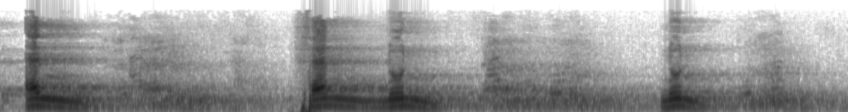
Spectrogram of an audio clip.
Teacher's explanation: حرف النون طرف اللسان مع ما يقابله من الحنك الاعلى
